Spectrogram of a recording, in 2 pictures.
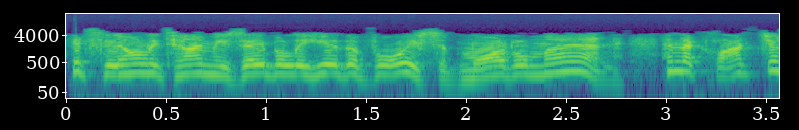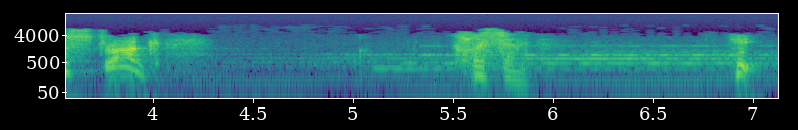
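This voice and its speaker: An actor playing a simple, superstitious country soldier with an American accent, folksy and insistent, in a radio drama. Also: male voice, high voice, very animated, moderate pace. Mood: solemn conviction. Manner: folksy, naive, insistent, chanting. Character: simple, earnest, superstitious country man, a Revolutionary War soldier. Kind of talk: 1970s radio drama acting. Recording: dull 1970s radio recording with music.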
